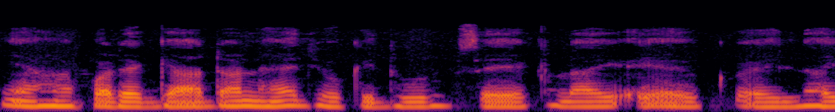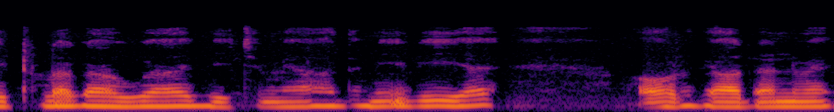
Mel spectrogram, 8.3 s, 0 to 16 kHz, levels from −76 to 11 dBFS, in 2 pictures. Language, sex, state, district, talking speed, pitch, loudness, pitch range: Hindi, male, Bihar, Vaishali, 180 wpm, 130 Hz, -19 LUFS, 120-135 Hz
